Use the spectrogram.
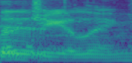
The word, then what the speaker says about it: Darjeeling: Is that how you pronounce it? Darjeeling, yeah.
